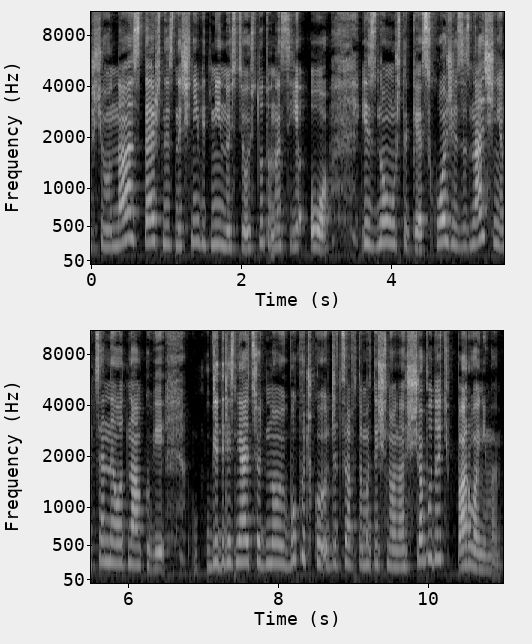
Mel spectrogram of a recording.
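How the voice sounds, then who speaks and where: Young female teacher with a Ukrainian accent, high voice, patient and repetitive, exam-prep lesson. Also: a little fast, fairly bright tone. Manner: explains patiently, repeats key points, asks "так?".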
